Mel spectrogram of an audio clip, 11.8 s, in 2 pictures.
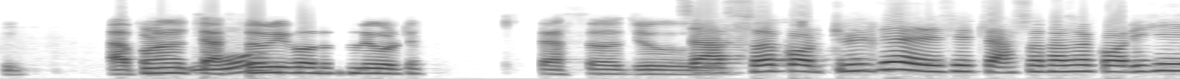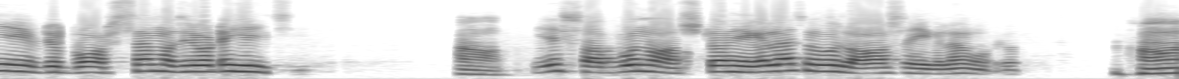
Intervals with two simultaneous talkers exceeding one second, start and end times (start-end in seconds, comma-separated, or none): none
